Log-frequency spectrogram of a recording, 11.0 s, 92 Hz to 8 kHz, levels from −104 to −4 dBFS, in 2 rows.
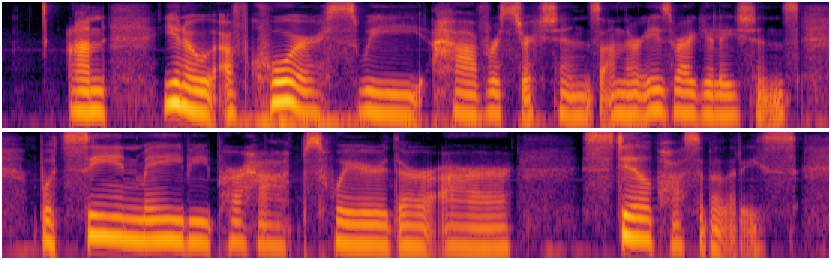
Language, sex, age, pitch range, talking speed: English, female, 30-49, 150-180 Hz, 115 wpm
